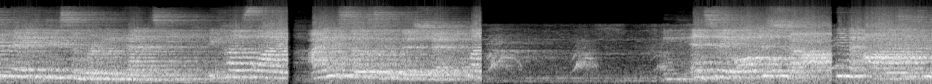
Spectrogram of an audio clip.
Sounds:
Speech

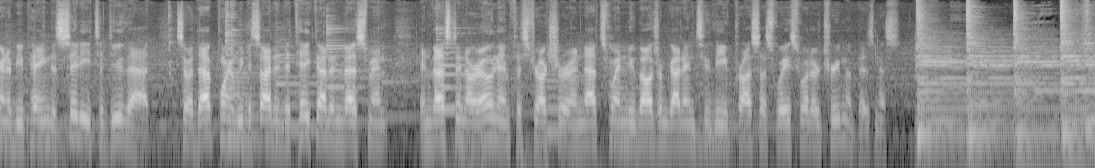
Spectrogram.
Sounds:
Speech, Music

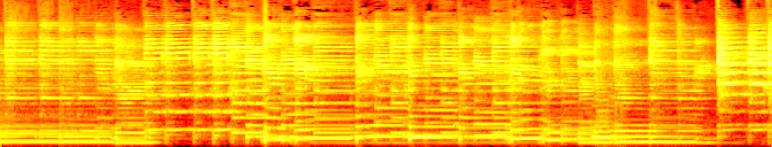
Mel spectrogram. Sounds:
Guitar, Electric guitar, Music, Plucked string instrument, Strum, Musical instrument

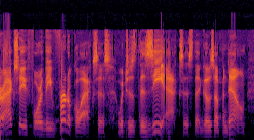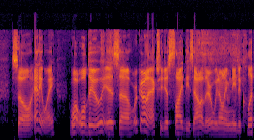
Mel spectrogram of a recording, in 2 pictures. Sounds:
Speech

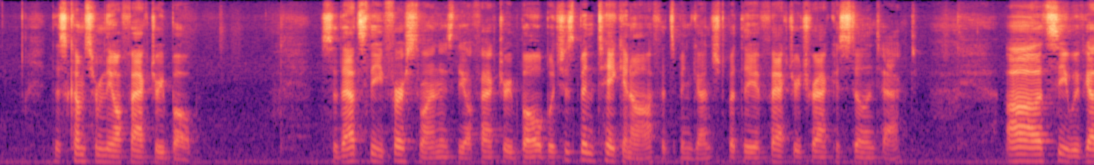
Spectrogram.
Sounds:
Speech

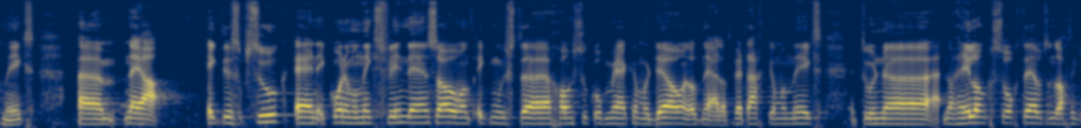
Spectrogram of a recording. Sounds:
Speech

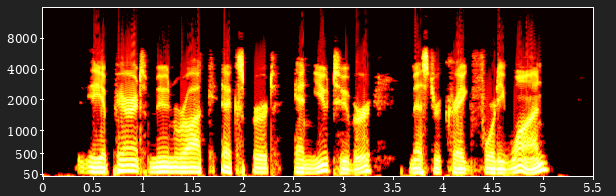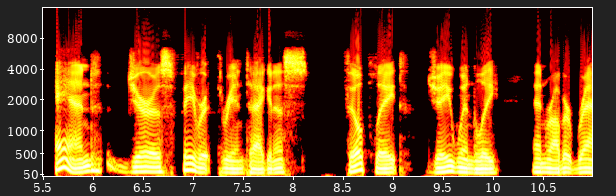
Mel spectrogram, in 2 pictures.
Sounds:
Speech

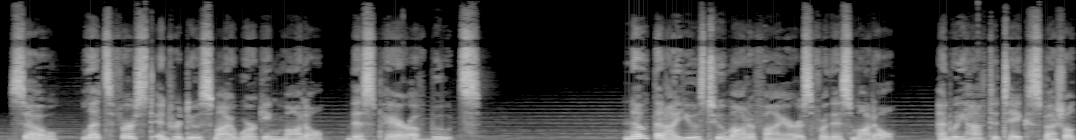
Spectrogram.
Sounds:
Speech, Music

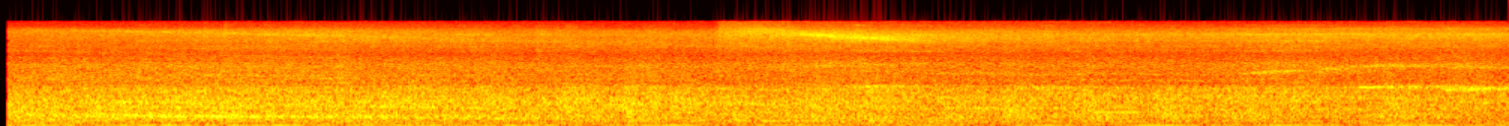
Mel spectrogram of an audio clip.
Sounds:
Railroad car, Train, Rail transport

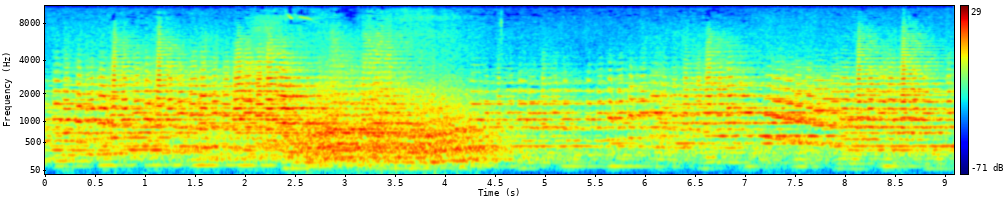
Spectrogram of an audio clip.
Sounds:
playing cornet

